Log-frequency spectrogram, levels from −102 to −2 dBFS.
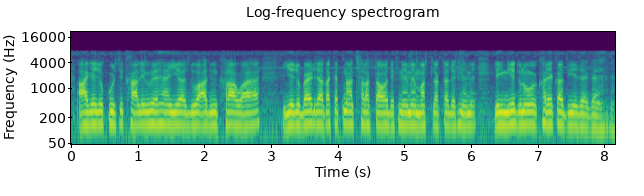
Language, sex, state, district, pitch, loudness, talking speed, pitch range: Hindi, male, Bihar, Araria, 135 Hz, -16 LUFS, 270 wpm, 130-140 Hz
